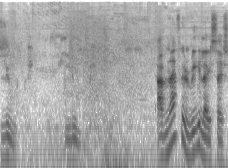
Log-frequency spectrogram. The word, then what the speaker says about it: Luke: thing is, Blue and Luke blue. Luke is an Luke. American thing, and it's got a hard K at the end. That's how you pronounce the name.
